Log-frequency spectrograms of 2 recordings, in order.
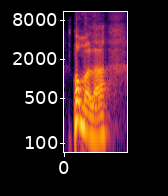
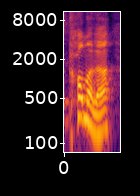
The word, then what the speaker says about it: Kamala: It is Kamala, as in comma, the punctuation, and la on the end of it.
